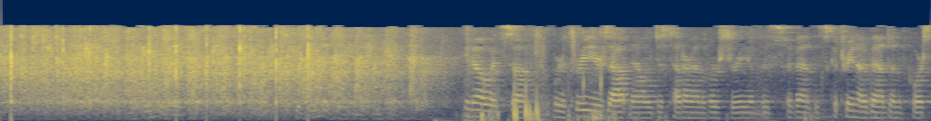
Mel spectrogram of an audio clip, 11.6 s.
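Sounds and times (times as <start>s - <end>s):
audience applause: 0.0s - 5.8s
speech: 5.9s - 11.6s.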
